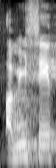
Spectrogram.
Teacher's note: सा दंत सकार सा का परिवर्तन मूर्धन्य सकार सा में हो जाएगा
